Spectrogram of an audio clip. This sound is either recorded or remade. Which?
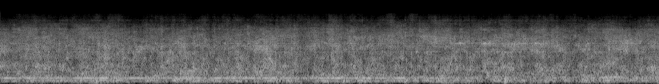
remade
